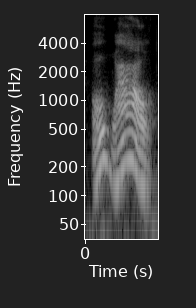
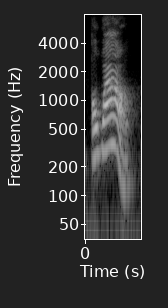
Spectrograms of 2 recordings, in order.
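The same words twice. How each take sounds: First: It is said in the speaker's natural voice. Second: It is said in a put-on character voice. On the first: The speaker calls it wrong. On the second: The speaker calls it right.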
